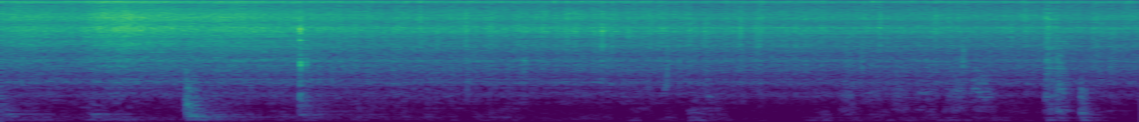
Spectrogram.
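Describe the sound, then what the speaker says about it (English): Tomato paste being stirred into a pot of oxtail cooking in hot oil, with a steady sizzle and frying crackle throughout and a few soft scrapes of stirring. "Lastly, I'm going to add tomato paste."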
